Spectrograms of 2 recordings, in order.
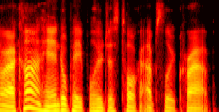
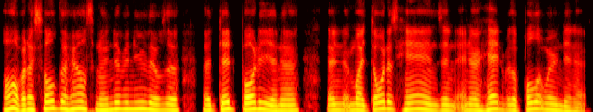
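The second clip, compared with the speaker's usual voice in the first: mock innocent heir; 6 semitones higher than usual. Mocking a clueless heir.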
